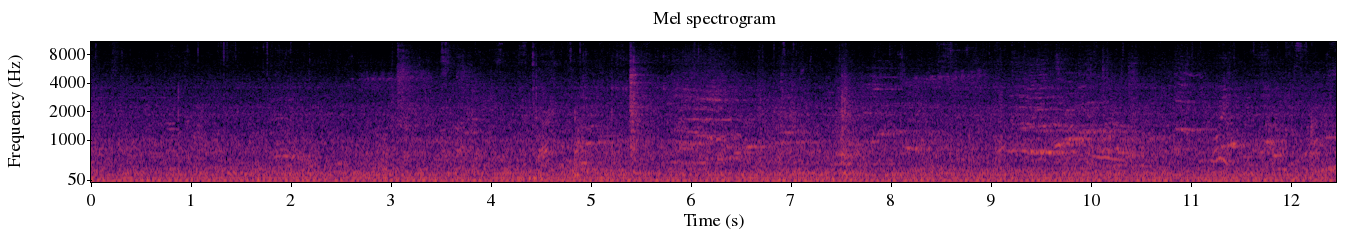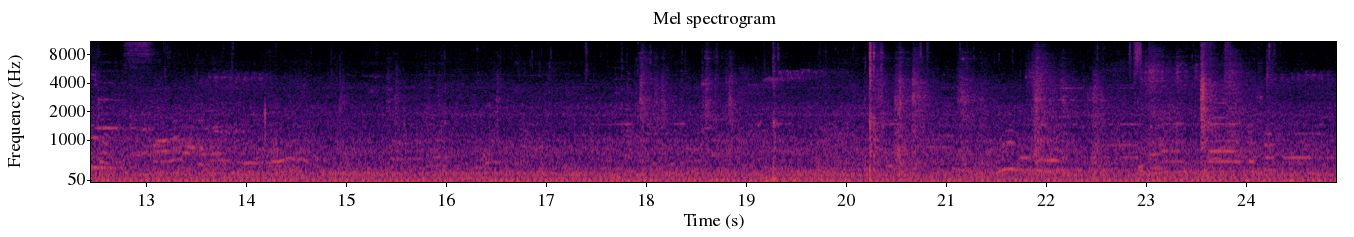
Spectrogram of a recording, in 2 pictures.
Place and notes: Rue de la République, Saint-Denis, France - Outside McDonalds, R. De la Republique
This recording is one of a series of recording, mapping the changing soundscape around St Denis (Recorded with the on-board microphones of a Tascam DR-40).
25 May 2019, 10:15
